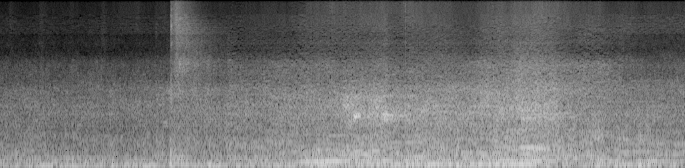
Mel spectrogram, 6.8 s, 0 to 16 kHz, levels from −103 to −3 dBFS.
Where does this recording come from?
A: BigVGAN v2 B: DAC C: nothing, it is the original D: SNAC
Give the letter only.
D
